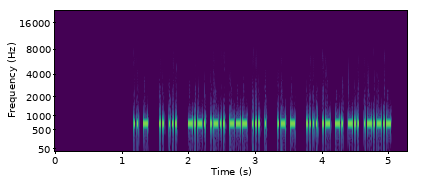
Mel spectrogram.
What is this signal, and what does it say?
Morse code, heard as a keyed tone, about 52 wpm, 700 Hz. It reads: IT IS CLOSE AT HAND.
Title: Sentences from Top 1000 Words - Review Part 1 - 50wpm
